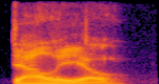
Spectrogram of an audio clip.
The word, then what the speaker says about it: Dalio: Dalio.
